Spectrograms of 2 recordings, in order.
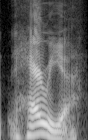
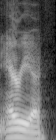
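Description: First: Area said as "hairia" with an added H; wrong pronunciation. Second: Area said cleanly, no H at the start; corrected pronunciation. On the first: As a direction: slip an H onto the front of Area. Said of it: "I said it with the H". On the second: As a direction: fix it: area with an open vowel. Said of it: "there's no H in area". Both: Real, not acted.

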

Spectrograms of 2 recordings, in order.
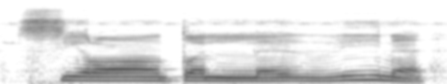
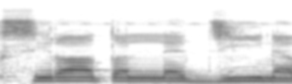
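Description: First: Slow সিরাতাল্লাযিনা with tongue-tip th for য; সিরাতাল্লাযিনা, য as voiced th; correct dhal. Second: সিরাতাল্লাযিনা with j for য; plain j sound in সিরাতাল্লাযিনা; common mispronunciation. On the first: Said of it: "দাঁতের আগা থেকে উচ্চারণ হবে". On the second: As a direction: say সিরাতাল্লাযিনা with a hard jim. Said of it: "জালের জায়গায় জিম এনে". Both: Shown as a demonstration.

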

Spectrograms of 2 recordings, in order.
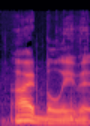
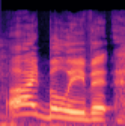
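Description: First: Low, soft afterthought; subdued concession. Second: Higher, louder exclamation; emphatic concession. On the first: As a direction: drop it to a low murmur. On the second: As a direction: call it out emphatically. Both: Real, not acted. Repeating the line to self.

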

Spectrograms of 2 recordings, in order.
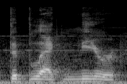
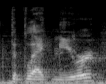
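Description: No difference in how they are said.

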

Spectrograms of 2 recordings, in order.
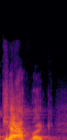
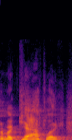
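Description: First: Higher-pitched, disbelieving echo; mock incredulous. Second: Said in the usual way. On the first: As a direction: imitate a minister taken aback. Minister aghast at the answer.

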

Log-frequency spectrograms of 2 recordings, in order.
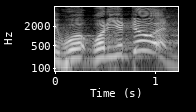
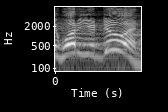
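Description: First: Higher-pitched returning call; echo answering back. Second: High-pitched call across a distance; hollering. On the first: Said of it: "it would say". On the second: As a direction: call out as if testing an echo. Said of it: "you could holler". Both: Retold or imitated.

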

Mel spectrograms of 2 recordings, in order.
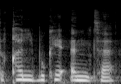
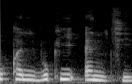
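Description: First: قلبك أنت said as qelbuk enta, masculine ending; masculine address. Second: قلبك أنت said as qelbuki enti, feminine ending; feminine address. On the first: Teacher to students, showing the masculine form. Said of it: "عايزة أقول لحد". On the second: Teacher to students, showing the feminine form. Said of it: "أو". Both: Shown as a demonstration.

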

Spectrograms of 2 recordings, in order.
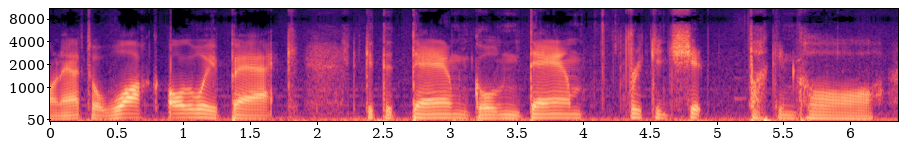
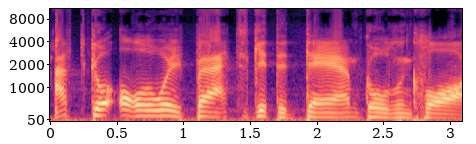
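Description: First: Said in the usual way. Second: Annoyed. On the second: Real, not acted. Forced to backtrack for item.

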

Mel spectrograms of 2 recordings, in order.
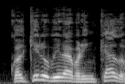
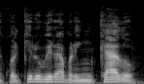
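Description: First: Higher and louder, bursting out; emphatic exclamation. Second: Said in the usual way. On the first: Real, not acted. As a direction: exclaim it, as if anyone would have leapt up. Exclaims others would jump in.

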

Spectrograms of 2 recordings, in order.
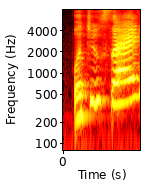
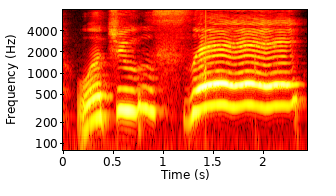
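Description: First: High, loud "What you say?" in spoken surprise; surprised exclaim. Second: Slow, loud sung "What you say?"; sung, stretch "What you say?" into a drawn-out tune. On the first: Real, not acted. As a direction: blurt out "What you say?" as a sharp question. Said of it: "What you say? (sung after)". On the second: Pretend. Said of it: "What you say? (spoken before)".

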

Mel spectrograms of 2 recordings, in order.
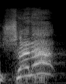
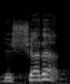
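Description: First: "Shut up!" shouted much higher, ending on a sharp "up"; blunt shout. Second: Said in the usual way. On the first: Shown as a demonstration. Preacher acting out the blunt thief, shouted. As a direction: bark "Shut up!" bluntly, Mississippi style. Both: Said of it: "What does that mean?".

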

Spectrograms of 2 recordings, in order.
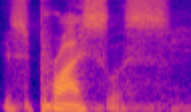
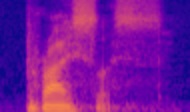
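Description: First: Said in the usual way. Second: Soft breathy whisper of the word, much softer; whispered echo. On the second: Shown as a demonstration. Preacher whispering the key word to the congregation, hushed. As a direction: let the word fall to a whisper.

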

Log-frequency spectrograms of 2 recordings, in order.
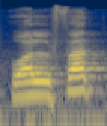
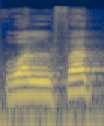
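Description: Both takes have the same delivery.

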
